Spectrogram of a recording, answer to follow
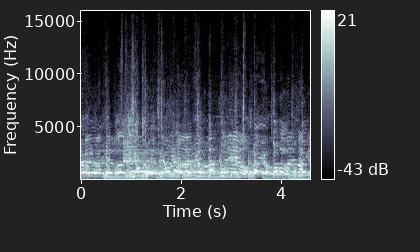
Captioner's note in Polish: Krzycząc głośno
